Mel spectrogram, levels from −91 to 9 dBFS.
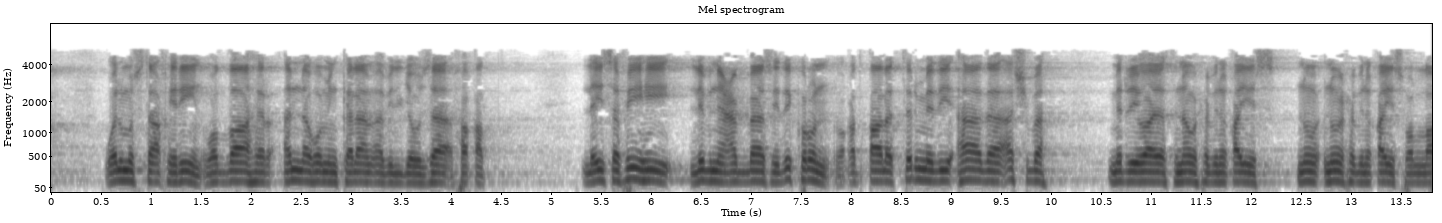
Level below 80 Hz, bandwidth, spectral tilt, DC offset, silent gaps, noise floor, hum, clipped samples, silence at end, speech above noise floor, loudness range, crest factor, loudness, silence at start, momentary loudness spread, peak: -50 dBFS; 5.4 kHz; -11.5 dB/octave; under 0.1%; none; -52 dBFS; none; under 0.1%; 0 s; 35 dB; 2 LU; 16 dB; -17 LUFS; 0 s; 6 LU; -2 dBFS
